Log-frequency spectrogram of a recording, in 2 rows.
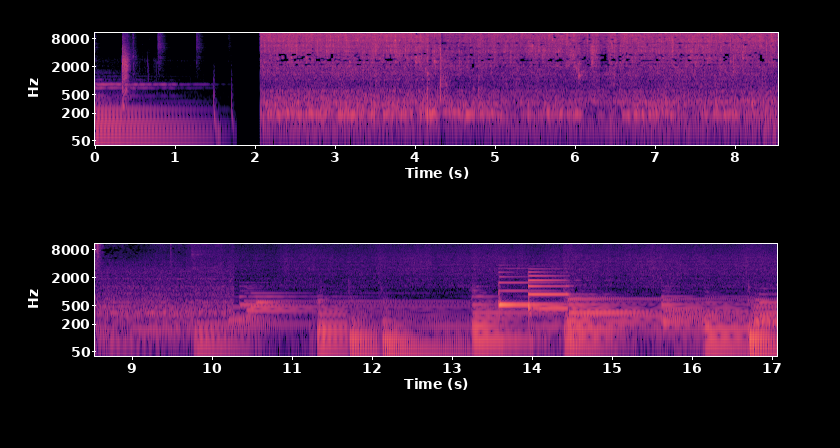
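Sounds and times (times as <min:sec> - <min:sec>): faucet running into sink: 0:02.1 - 0:08.6.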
